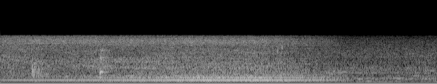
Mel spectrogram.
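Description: Electric grinder with an abrasive wheel running steadily, a hum with a rough hiss, as small cast bronze pieces are polished on it. Two light knocks come early on, and the machine sound stops about three and a half seconds in.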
